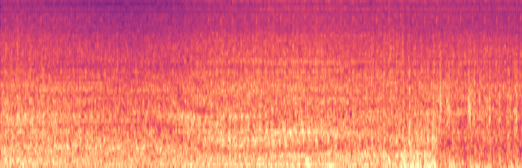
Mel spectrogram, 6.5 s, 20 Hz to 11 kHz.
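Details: John Deere JD6081H diesel, 10,739 hours, in a 300D articulated dump truck being parted out for differential issues: deep, steady idle rumble with an even clatter and no stray knocks, sounding healthy.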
